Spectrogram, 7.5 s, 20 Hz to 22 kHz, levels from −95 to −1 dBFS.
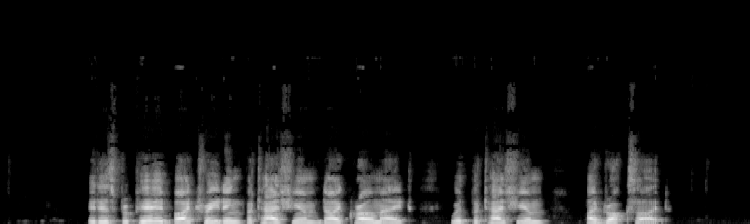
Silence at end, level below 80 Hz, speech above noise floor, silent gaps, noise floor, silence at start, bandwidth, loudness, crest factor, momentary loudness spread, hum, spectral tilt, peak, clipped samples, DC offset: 0.9 s; -68 dBFS; 65 dB; none; -83 dBFS; 0.9 s; 7.6 kHz; -19 LUFS; 18 dB; 10 LU; none; -6 dB/octave; -2 dBFS; under 0.1%; under 0.1%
